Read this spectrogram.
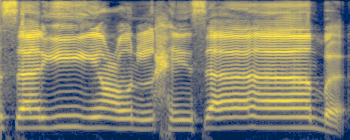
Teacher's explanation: یہاں بھی آخر میں با ہے، وقف کریں گے تو با قلقلہ ہوگا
